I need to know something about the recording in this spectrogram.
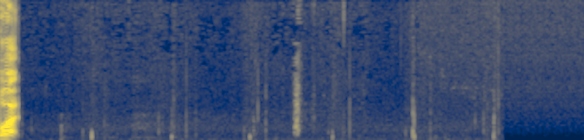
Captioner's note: footsteps approaching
